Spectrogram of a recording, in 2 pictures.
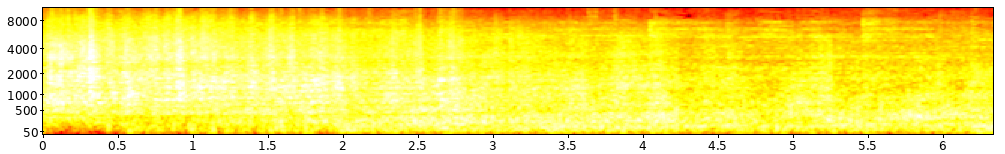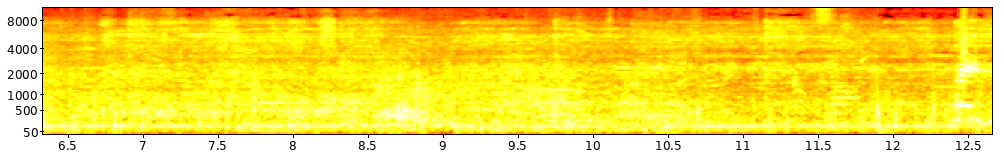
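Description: F-16 Fighting Falcon jet engine noise during a low fly-by, loudest in the first two seconds with a wavering, phasing sweep as the jet passes. It then eases into a steady rumble as the jet draws away, with a steady low hum underneath.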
